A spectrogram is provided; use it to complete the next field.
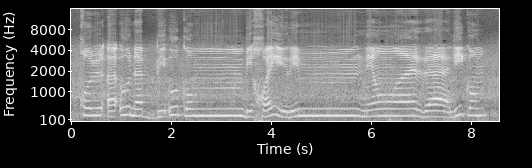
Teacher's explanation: ایک اخفاء شفوی یاد رکھے، جب بھی میم ساکن کے بعد حرف با آ جائے گا، یہ ہے میم ساکن، میم ساکن کے بعد حرف با آ جائے گا تو ہم دونوں ہونٹوں کو بند کر کے غنہ کریں گے، اسے کہتے ہیں اخفاء شفوی.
